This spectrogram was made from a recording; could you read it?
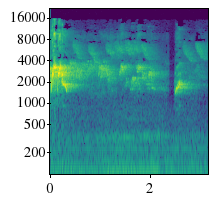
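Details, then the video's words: A red-whiskered bulbul with a 'twisted voice', urged into full fighting song, opens with a loud bright burst, then runs soft rolling warbles and ends on a short slurred downward note. "CHÀO MÀO | Giọng xoắn - Kích chim xổ bọng căng lửa hót đấu"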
